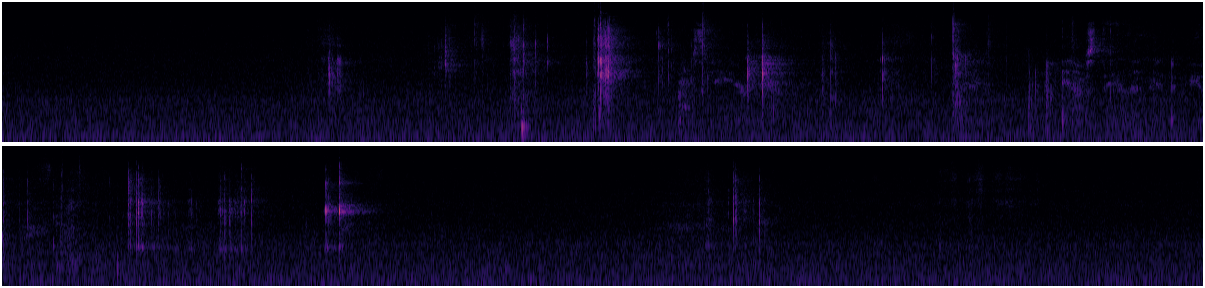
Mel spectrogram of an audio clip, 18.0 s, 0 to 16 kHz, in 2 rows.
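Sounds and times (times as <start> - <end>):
rustles of small items: 2.3 - 11.9, 14.0 - 14.9
clicks of small items handled: 2.4 - 8.1, 9.0 - 11.8, 14.2 - 14.8.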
